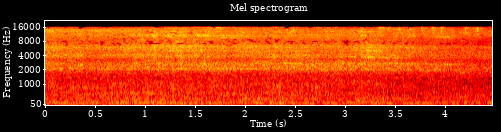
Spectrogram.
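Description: KAI passenger coaches rolling past on the rails: a steady, loud rumble of wheels on track that eases a little near the end as the last coach clears.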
